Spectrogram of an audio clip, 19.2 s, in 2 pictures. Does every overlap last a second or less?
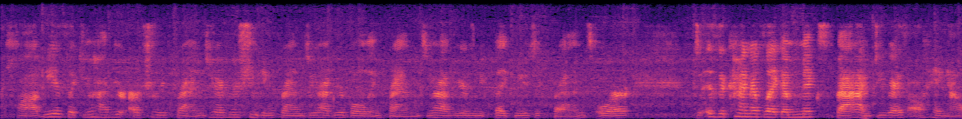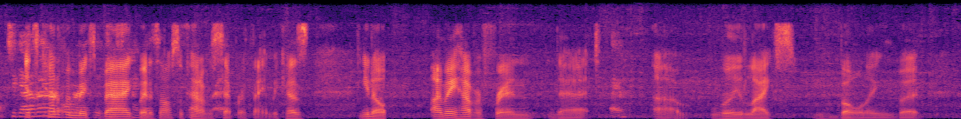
No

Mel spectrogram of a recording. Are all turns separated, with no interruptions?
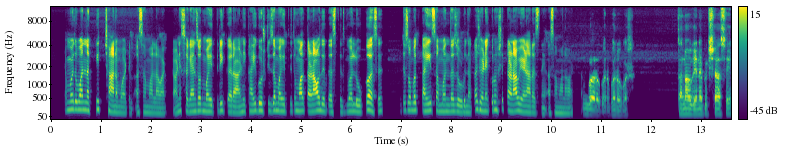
Yes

